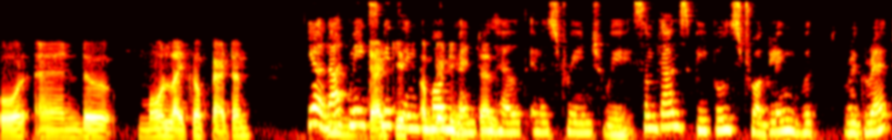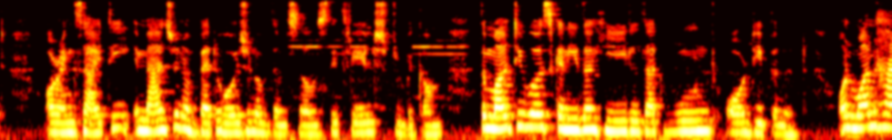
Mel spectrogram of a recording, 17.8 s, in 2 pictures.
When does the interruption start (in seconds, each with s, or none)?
3.2 s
